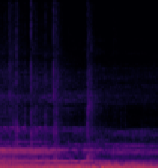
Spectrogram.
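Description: Male voices singing long held notes in harmony, with acoustic guitar strumming faintly beneath; the chord changes about a second in.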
